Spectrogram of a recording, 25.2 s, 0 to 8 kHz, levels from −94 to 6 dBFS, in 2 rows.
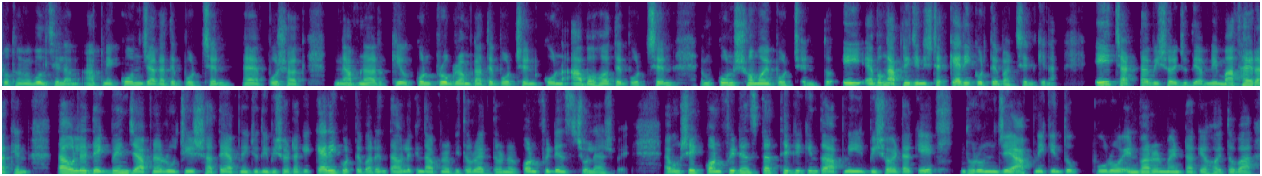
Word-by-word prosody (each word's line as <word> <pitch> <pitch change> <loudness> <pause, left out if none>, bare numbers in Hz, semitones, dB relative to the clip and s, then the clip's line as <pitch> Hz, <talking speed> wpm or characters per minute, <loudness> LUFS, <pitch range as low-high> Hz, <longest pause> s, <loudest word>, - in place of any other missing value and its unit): ১ম 135 0 -3
এ - - -1
বলছিলাম, 135 - 0 0.2
আপনি 140 - -2
কোন 155 -1 +3
জায়গাতে 130 -2 0
পড়ছেন, 100 +5 -3 0.3
হ্যাঁ? 155 -3 +1
পোশাক 125 0 -1 0.4
নে - - 0
আপনার 120 -1 +1 0.2
কেউ, 140 -2 +3
কোন 150 -1 +4
প্রোগ্রামটাতে 135 -1 +3
পড়ছেন, 120 +2 -1 0.2
কোন 135 -1 +2 0.2
আবহাওয়াতে 135 +5 +1
পড়ছেন 120 +5 -1 0.3
এবং 155 - -4
কোন 175 0 +5 0.2
সময় 140 -2 +4
পড়ছেন। 470 - -4 0.2
তো - - -2 0.2
এই 330 - +8 0.2
এবং 185 - 0
আপনি - - -2
জিনিসটা 145 +4 +3
ক্যারি 160 -1 +5
করতে 140 - +1
পারছেন 95 0 -4
কিনা? - - -8 0.5
এই 215 - +7
৪ - - +2
টা 175 - -2
বিষয় 160 +3 0
যদি 155 -1 -3
আপনি 145 0 -1
মাথায় 185 +11 +3
রাখেন, - - -3 0.4
তাহলে 165 +3 +6
দেখবেন 160 +5 +1
যে 160 - +3
আপনার 140 -2 -1
রুচির 135 +1 0
সাথে 130 0 -3
আপনি 125 - -3
যদি 130 +1 -1
বিষয়টাকে 130 +1 -4
ক্যারি 175 +3 +6
করে 190 - -5
করতে - - -5
পারেন, - - -3
তাহলে 135 +2 0
কিন্তু 140 -3 -1
আপনার 130 +1 -3
ভেতরে 130 +1 -2
এক 120 - -9
ধরনের 125 -1 -2
কনফিডেন্স 140 -1 +1
চলে 95 -1 -2
আসবে। 95 0 -16 0.4
এবং 150 - +1
সেই 195 0 +5
কনফিডেন্স 180 +7 +3
টার 200 -1 +1
থেকে 180 -1 0
কিন্তু 165 -2 -2
আপনি 145 - 0 0.2
বিষয়টাকে 130 0 -1 0.4
ধরুন, 135 0 +2
যে 135 - +4
আপনি 115 +5 -3
কিন্তু 140 0 0 0.3
পুরো 130 -1 +1 0.2
environment 125 +1 +2
টাকে 125 0 -3
হয়তোবা 120 0 -2
135 Hz, 185 wpm, -24 LUFS, 125-155 Hz, 0.5 s, এই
